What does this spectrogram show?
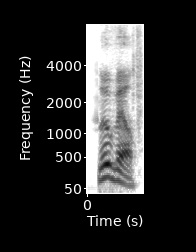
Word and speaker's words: Louisville: it does I'll just reroute Louisville it's it's like Whoville well I live in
